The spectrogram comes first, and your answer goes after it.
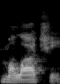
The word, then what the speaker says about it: Malachi: And it's pronounced Malachi. He was an Italian.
